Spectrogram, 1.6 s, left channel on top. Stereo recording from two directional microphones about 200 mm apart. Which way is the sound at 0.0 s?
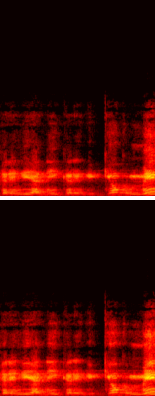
20° right (ahead or behind).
